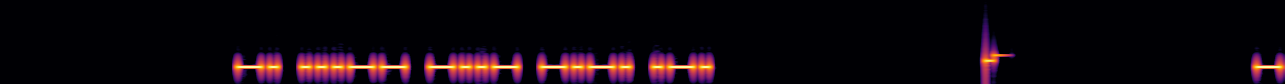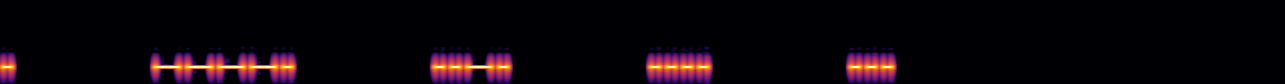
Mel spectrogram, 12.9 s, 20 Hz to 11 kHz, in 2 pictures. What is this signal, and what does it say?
Morse code, heard as a keyed tone, about 30 wpm, spaced as for 15 wpm, 700 Hz. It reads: N3XCR N9FHS
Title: USA Call Signs - 5 Characters - 6x Character Spacing - 30wpm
